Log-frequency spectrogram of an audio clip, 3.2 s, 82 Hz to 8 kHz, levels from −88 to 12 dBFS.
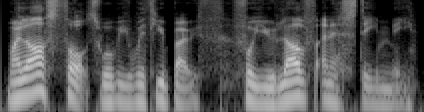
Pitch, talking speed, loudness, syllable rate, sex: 130 Hz, 265 wpm, -19 LUFS, 5.0 syllables/s, male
